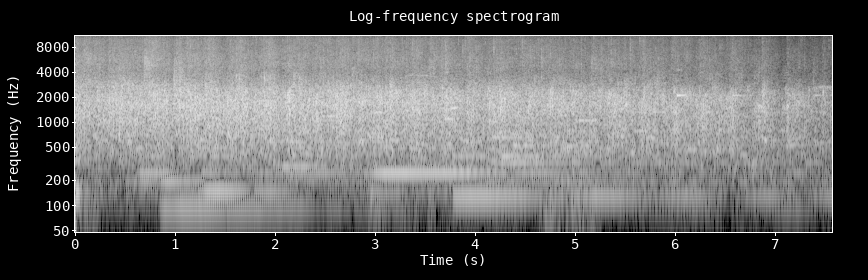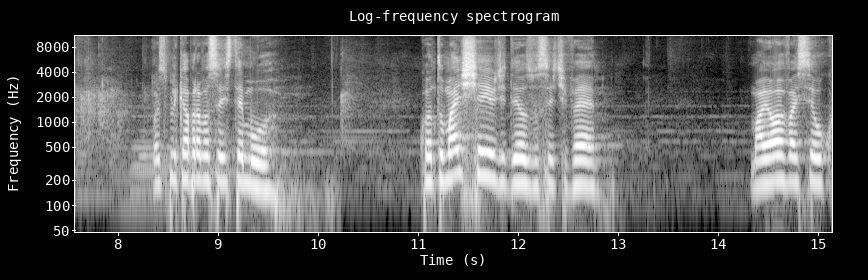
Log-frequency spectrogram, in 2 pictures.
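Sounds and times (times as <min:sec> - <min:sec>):
dense audience applause: 0:00.0 - 0:08.1
speech: 0:08.4 - 0:09.8, 0:11.1 - 0:12.9, 0:14.3 - 0:15.1.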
